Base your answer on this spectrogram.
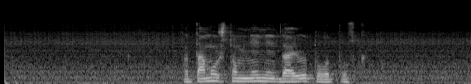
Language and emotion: Russian, neutral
